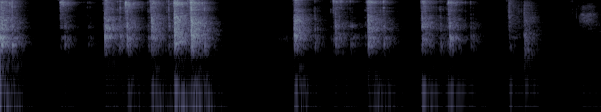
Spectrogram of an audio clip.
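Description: Keys on a computer keyboard are typed in short, quiet bursts of crisp clicks with brief pauses between groups, heard up close with no talking.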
